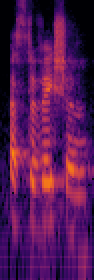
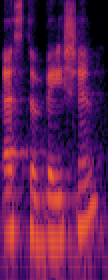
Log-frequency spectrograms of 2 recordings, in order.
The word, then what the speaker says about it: estivation: how to say it estimation the word is estivation and then it will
